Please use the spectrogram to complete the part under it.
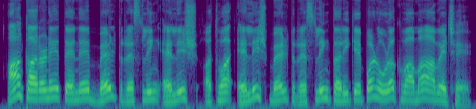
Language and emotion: Gujarati, neutral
